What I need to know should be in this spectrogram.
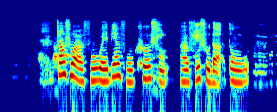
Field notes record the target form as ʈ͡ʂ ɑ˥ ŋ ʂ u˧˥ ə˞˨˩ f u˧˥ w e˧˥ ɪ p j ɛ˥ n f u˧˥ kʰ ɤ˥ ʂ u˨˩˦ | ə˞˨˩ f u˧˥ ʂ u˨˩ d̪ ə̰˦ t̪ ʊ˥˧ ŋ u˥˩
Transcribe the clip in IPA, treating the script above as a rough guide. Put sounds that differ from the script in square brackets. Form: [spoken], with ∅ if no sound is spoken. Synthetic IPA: ʈ͡ʂ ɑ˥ ŋ ʂ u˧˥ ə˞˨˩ f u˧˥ w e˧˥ ɪ p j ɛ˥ n f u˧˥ kʰ ɤ˥ ʂ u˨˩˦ | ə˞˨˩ f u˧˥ ʂ u˨˩ d̪ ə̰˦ t̪ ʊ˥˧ ŋ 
